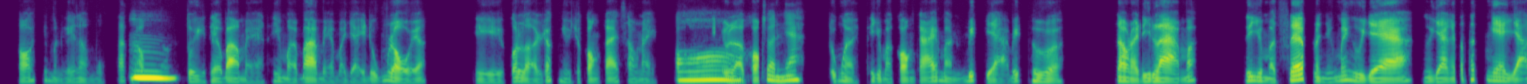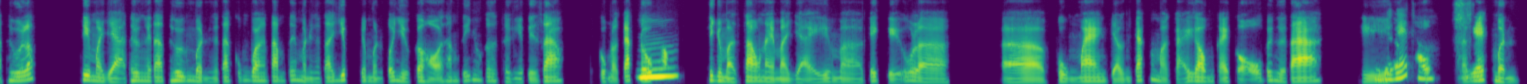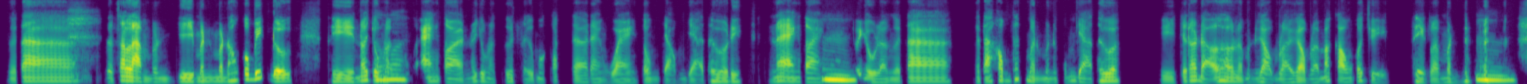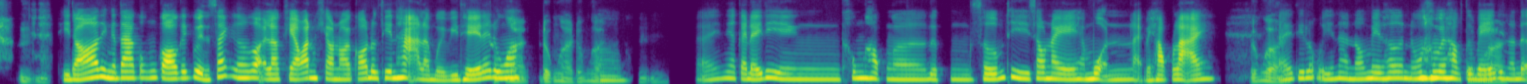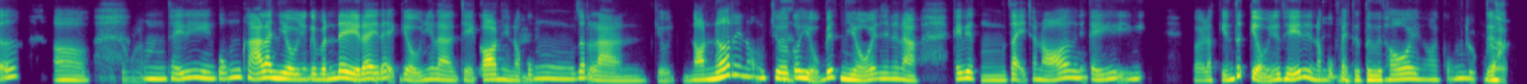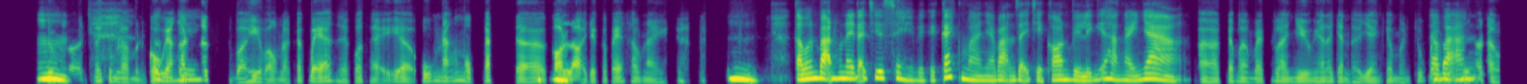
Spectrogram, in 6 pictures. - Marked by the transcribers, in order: other background noise; laugh; tapping; laugh; laughing while speaking: "đúng không?"; laugh; other noise; laugh
- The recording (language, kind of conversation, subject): Vietnamese, podcast, Bạn dạy con về lễ nghĩa hằng ngày trong gia đình như thế nào?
